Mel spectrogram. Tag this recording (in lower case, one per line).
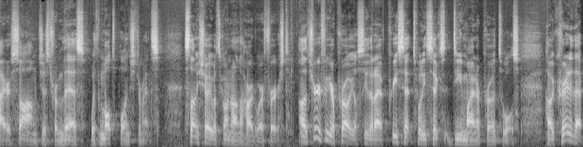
speech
